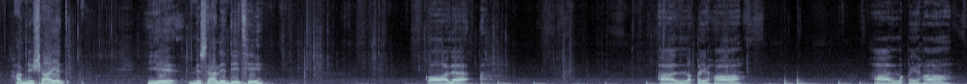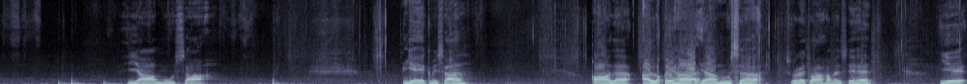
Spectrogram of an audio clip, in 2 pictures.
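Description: An elderly man speaks slowly and clearly, close by.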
